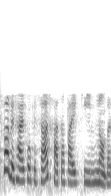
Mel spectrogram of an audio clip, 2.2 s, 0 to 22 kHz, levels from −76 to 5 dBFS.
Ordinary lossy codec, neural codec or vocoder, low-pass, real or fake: MP3, 24 kbps; autoencoder, 48 kHz, 32 numbers a frame, DAC-VAE, trained on Japanese speech; 3.6 kHz; fake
